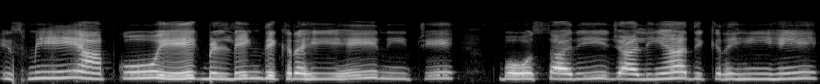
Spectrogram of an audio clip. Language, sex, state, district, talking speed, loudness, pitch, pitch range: Hindi, female, Madhya Pradesh, Bhopal, 100 wpm, -16 LUFS, 255 Hz, 225-270 Hz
